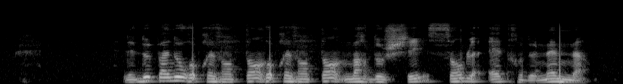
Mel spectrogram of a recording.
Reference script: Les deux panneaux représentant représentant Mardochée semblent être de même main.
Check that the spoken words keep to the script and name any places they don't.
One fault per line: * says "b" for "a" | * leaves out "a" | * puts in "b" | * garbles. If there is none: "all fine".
all fine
